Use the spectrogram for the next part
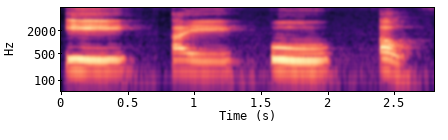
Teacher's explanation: दीर्घ स्वर या फिर गुरु स्वर, इनको उच्चारण करने में 2 मात्रा का समय लगता है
